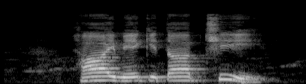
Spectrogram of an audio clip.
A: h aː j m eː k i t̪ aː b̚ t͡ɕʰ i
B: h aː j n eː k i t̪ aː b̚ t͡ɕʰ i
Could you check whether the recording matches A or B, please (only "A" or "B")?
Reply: A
